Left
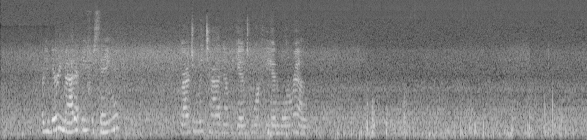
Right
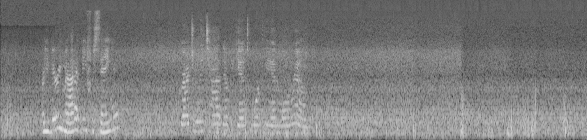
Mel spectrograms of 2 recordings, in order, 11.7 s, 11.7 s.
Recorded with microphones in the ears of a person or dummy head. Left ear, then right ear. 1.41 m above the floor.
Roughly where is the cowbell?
I don't hear a cowbell.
